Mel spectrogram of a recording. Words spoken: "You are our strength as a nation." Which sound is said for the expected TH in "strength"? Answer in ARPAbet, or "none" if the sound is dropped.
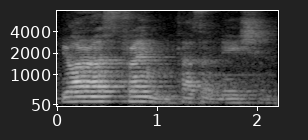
F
